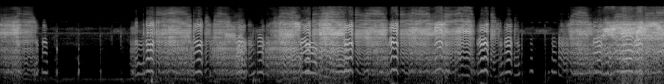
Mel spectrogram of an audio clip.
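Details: Bats caught in a net give a dense stream of shrill, rapid squeaks and chirps with brief pauses. The recording is used as a lure call.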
